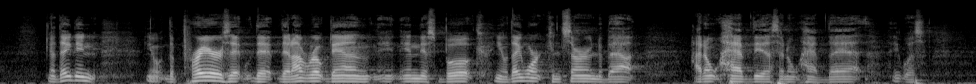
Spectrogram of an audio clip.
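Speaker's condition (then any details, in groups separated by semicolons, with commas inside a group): Cleft lip and palate; born with cleft lip and cleft palate, lip scar hidden by mustache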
